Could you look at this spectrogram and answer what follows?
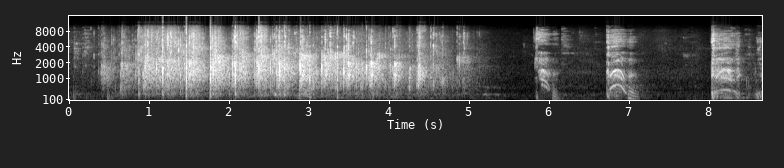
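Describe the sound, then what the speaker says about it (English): An audience applauds for a speaker coming forward. The clapping is loud and crowded for about five seconds, then stops abruptly, and a few separate coughs and throat clearings follow in the quiet. "let's give him a round of applause as he comes forward"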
